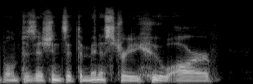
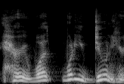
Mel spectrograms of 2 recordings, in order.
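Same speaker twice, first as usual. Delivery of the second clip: higher, alarmed Hagrid voice, lightly voiced; 10 semitones higher, faster than usual. Hagrid, captured, alarmed to see Harry walk up. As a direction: call out in shock like a big friendly giant. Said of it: "And Hagrid's like".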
